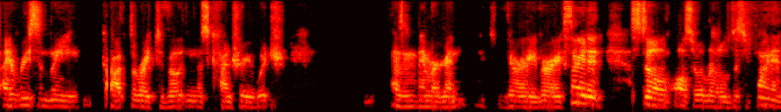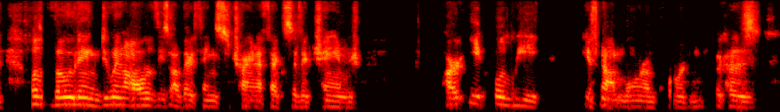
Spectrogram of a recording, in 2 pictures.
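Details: Adult man speaking; Normal speech.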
